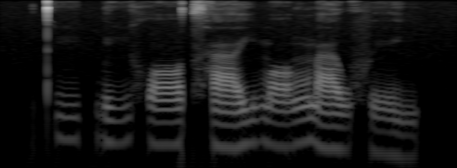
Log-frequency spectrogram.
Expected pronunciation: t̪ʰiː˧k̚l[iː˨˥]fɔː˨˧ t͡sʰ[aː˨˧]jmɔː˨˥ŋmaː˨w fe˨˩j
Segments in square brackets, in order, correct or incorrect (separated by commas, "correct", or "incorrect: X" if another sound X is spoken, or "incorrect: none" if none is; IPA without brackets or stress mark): correct, incorrect: aː˨˥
